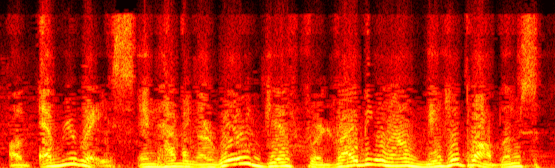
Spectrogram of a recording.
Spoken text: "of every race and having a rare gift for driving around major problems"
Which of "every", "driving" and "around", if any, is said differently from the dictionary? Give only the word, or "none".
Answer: none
